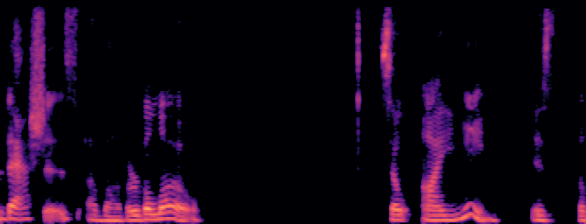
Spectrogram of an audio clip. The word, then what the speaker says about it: ayin: So ayin is the letter, ayin.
